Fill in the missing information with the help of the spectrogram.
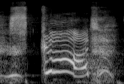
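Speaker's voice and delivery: high, drawn-out mock swooning call; hammed-up dramatic entrance. Lost love walking in on Scott, theatrically drawn out. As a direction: call the name like a long-lost love appearing.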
